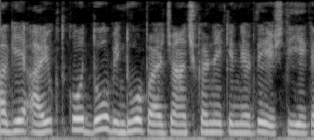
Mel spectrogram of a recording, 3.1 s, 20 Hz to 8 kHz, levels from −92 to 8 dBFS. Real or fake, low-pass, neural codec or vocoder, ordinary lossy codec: fake; none; codec, 16 kHz, 16 kbps, FreqCodec, smaller model; none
